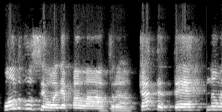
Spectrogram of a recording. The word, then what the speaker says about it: cateter: A palavra cateter termina em R.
